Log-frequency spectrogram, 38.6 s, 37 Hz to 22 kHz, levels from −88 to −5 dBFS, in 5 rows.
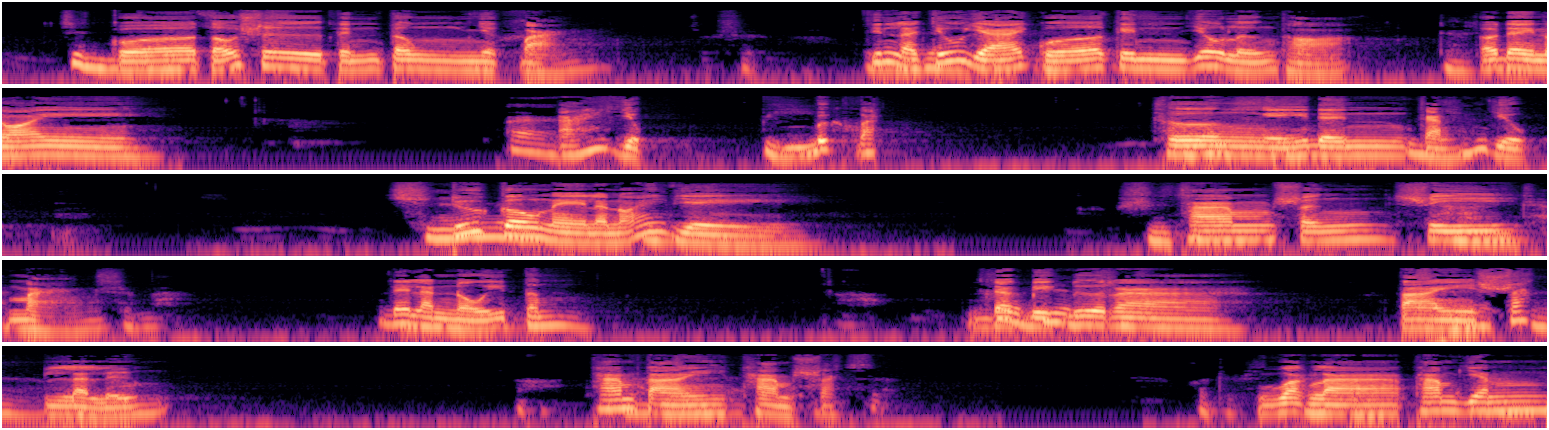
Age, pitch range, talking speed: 30-49, 90-125 Hz, 90 wpm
